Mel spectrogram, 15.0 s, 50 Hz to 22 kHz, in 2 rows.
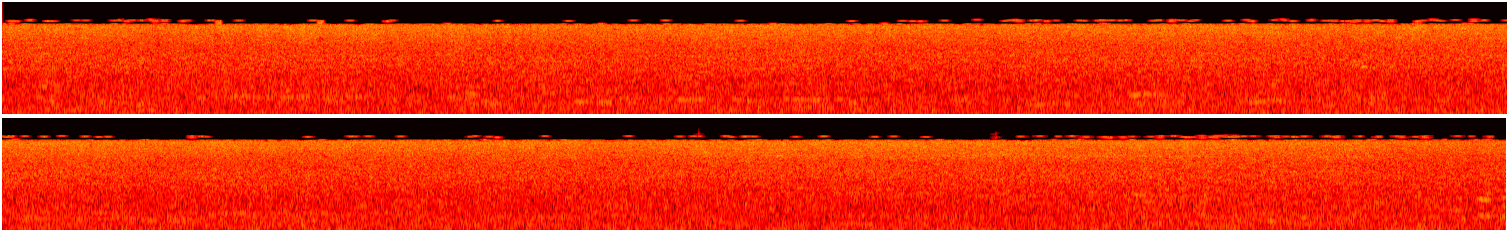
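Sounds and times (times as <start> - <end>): faint indistinct voices: 0.0 - 15.0
indoor crowd background noise: 0.0 - 15.0.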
